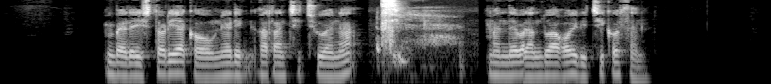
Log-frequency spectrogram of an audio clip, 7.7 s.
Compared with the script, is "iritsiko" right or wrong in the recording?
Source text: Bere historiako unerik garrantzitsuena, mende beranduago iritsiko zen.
right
